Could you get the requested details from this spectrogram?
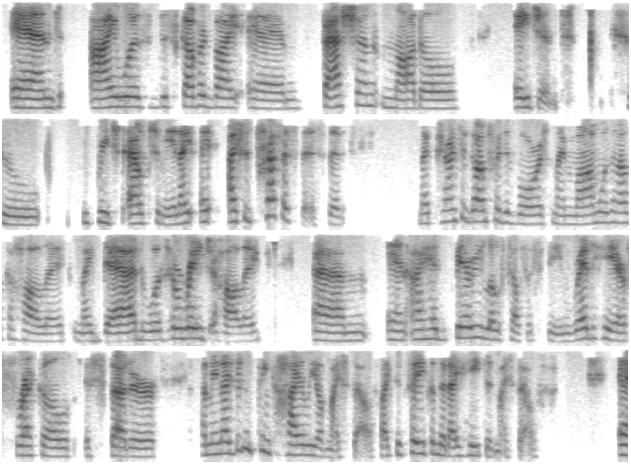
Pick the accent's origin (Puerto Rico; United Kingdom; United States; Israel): Israel; I was born and raised in Israel to a Polish-born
